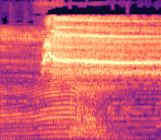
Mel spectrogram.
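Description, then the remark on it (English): A lion roars once, loud, a deep rumbling growl that swells after a short lead-in and holds for over a second without fading, with no voices around it. “You will be called a lion.”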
